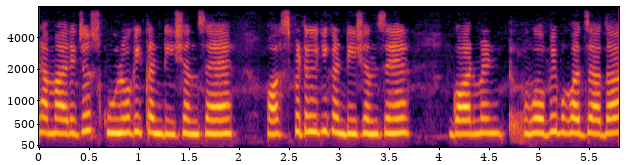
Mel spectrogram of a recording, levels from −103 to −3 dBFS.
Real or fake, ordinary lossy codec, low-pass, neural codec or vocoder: fake; none; 7.2 kHz; codec, 16 kHz, 4 kbps, FreqCodec, larger model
